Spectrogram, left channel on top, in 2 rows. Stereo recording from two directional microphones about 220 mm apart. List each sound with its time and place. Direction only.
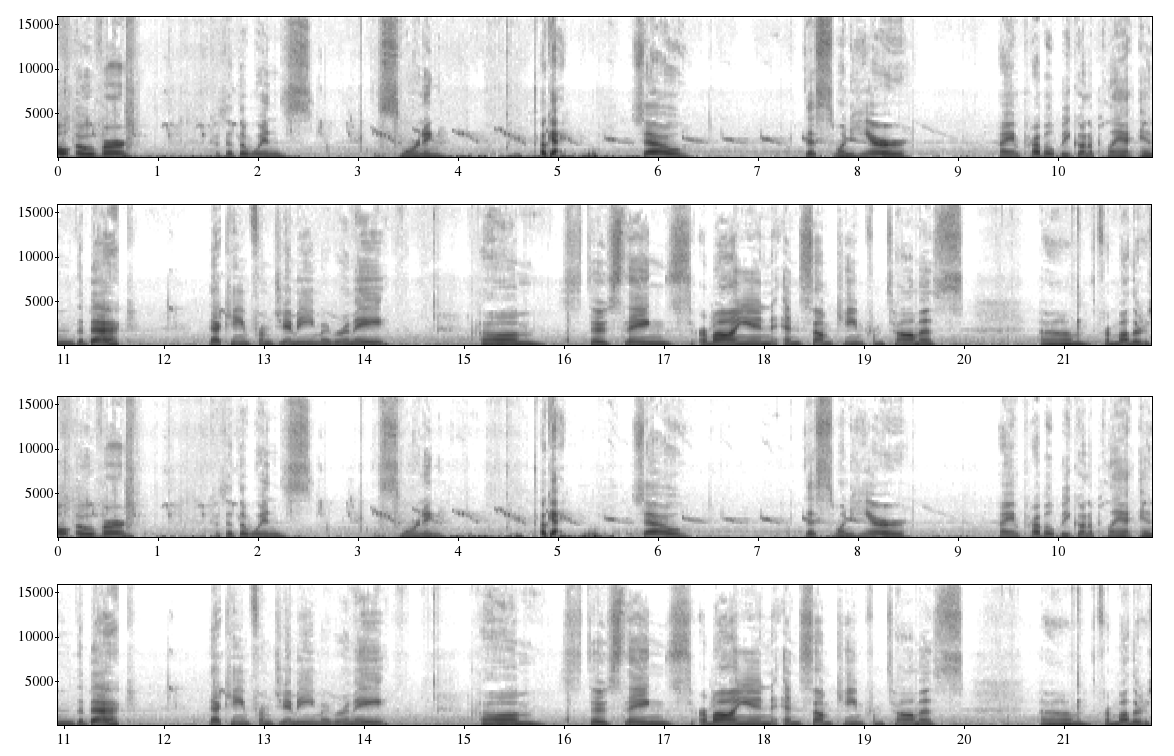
0.0 s speech: 30° left (ahead or behind)
1.6 s speech: 5° right (ahead or behind)
3.2 s speech: 25° left (ahead or behind)
4.7 s speech: 5° left (ahead or behind)
5.8 s speech: 15° left (ahead or behind)
7.4 s speech: 15° left (ahead or behind)
9.4 s speech: centre (ahead or behind)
